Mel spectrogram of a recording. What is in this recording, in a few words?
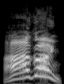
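voice soviet infantry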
